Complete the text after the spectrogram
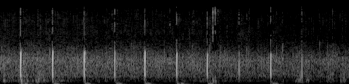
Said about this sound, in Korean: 우리 찬양 말씀 주님께 영광의 박수 올리겠습니다. 할렐루야.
